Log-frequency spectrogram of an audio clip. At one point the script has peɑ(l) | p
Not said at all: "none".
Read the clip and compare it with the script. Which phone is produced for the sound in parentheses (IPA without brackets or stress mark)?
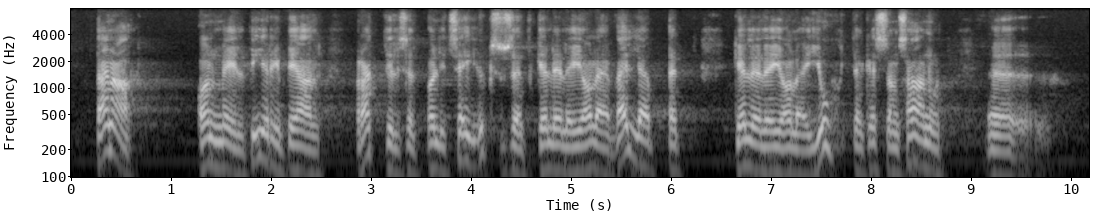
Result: l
